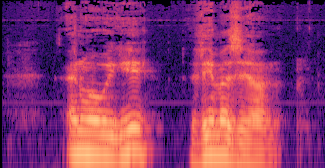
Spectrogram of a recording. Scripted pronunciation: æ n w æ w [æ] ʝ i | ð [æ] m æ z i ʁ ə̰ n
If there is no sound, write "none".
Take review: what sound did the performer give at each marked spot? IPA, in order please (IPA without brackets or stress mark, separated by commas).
i, i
